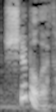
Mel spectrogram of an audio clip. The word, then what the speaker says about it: Shibboleth: Which, ironically, as soon as he introduced the term Shibboleth, Zelenin goes, "Shibboleth, huh, that's an interesting term. I've never heard of it." And Mastaba just goes, "Oh, you pronounce that well."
